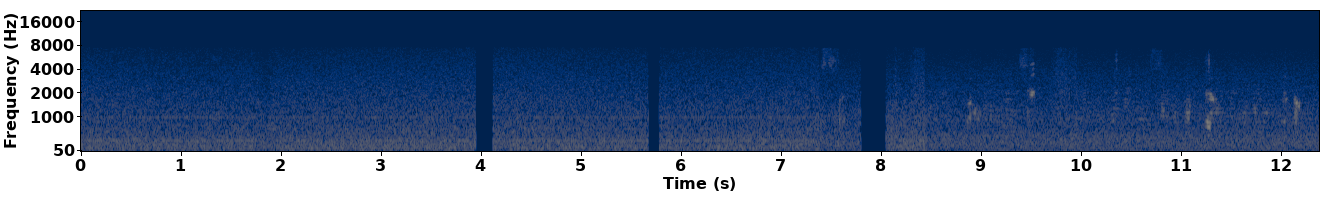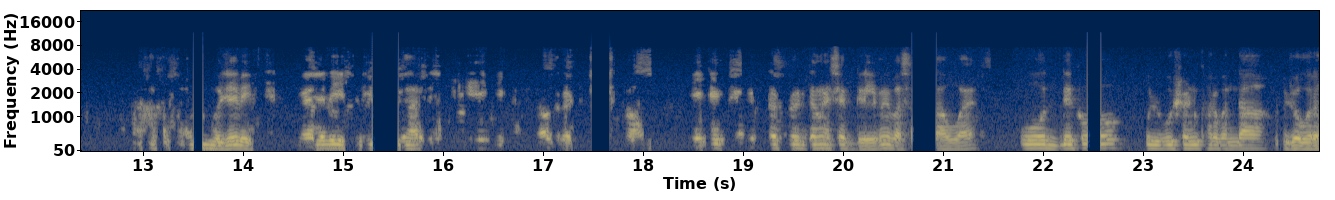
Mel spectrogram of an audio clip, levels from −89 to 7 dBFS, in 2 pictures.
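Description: Speech drops to clean silence at 3.95, 5.67 and 7.80 s, for 0.17, 0.11 and 0.25 s. These are Bluetooth stalls, likely from interference draining the headphone buffer. Unlike a gate, the room noise vanishes too, and then the sound resumes.

From 8.70 to 9.72 s the background is gated by the echo canceller: room sound dips by about 6 dB for roughly 0.4 s in total.

Within that span, from 8.87 to 9.55 s, faint other-side voice leaks through at about 30 dB below the speech. It is likely residual loudspeaker echo the canceller missed, and it sounds like a separate voice rather than a dropout. The leak returns at 11.24 to 12.21 s (about −25 dB), 13.26 to 16.00 s (about −20 dB) and 17.06 to 19.42 s (about −25 dB).

From 12.87 to 19.69 s the speech is suppressed in double talk. The talker's own voice sinks by up to about 25 dB, for roughly 4 s in total, while the other side speaks. This is likely the canceller ducking both voices together. 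Unlike a stall, the voice dips rather than cutting to silence.

Bluetooth stalls recur inside this stretch at 13.50, 15.29 and 17.48 s, lasting 0.10, 0.26 and 0.19 s, and again at 20.69 s for 0.25 s.

A brief echo scrap at 21.41 to 21.48 s, about 40 dB down, is followed by a 40 ms double-talk dip of about 15 dB at 21.54 to 21.58 s.

A final stall at 22.44 s silences the audio for 0.14 s.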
